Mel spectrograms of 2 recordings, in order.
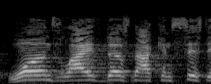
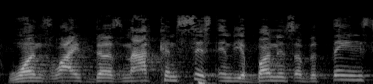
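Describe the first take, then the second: First: "one's life does not consist" slow and louder, each word leaned on; emphatic repeat. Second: Said in the usual way. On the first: Shown as a demonstration. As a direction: drive the verse home slowly, word by word. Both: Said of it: "but listen".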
